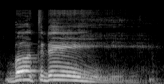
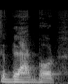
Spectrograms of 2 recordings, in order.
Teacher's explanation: the first word receives the stress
